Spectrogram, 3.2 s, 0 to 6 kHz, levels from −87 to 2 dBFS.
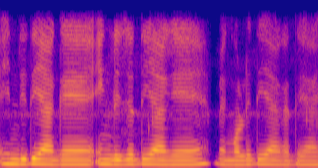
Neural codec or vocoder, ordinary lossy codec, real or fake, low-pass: none; none; real; 5.4 kHz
